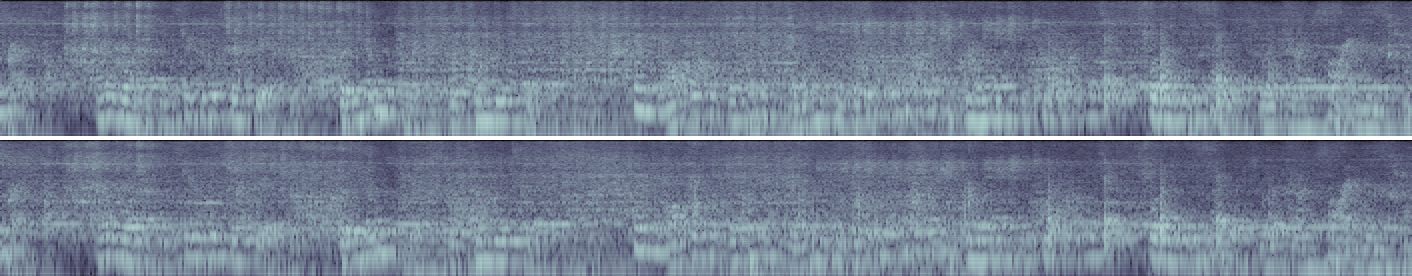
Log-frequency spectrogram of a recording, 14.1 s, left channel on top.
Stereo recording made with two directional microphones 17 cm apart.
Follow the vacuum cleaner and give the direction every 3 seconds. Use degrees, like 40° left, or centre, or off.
20° right, centre, 40° left, 60° left, 70° left.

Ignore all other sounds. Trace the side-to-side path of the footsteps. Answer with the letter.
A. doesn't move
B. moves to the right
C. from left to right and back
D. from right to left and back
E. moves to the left
E.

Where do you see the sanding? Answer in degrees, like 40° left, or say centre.
50° left.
